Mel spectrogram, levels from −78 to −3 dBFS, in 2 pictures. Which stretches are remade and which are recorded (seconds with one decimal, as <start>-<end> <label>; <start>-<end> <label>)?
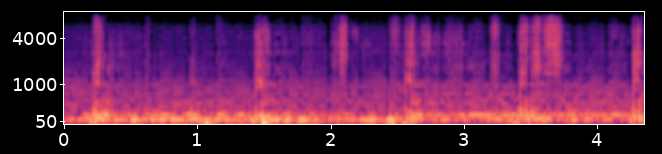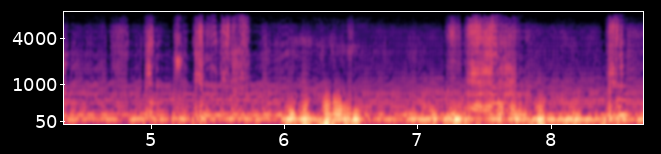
0.0-8.7 remade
